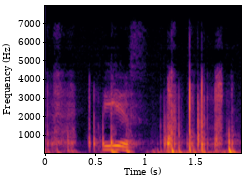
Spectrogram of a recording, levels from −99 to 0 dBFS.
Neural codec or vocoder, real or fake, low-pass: autoencoder, 48 kHz, 128 numbers a frame, DAC-VAE, trained on Japanese speech; fake; 7.2 kHz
